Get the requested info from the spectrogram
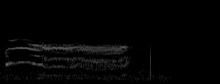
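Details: Long-coat chihuahua, one of two kept at home: a single high, drawn-out whimper lasting just over a second, holding a steady pitch before fading, with a faint tap afterward and then silence.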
